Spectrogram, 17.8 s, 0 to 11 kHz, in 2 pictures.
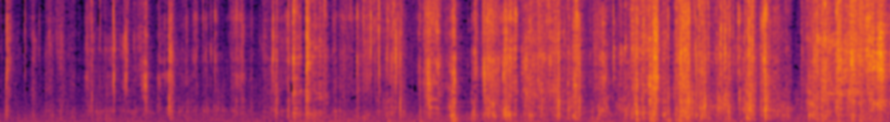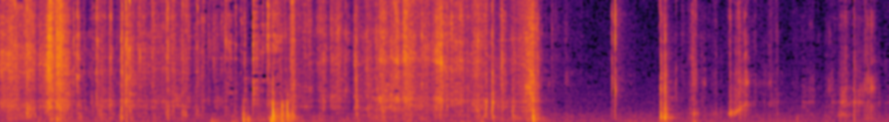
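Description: Thin aluminium foil wrapper being torn and crinkled off a chocolate surprise egg, a dense crackling that gets louder around the middle and stops about 14 seconds in. A few separate clicks follow.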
